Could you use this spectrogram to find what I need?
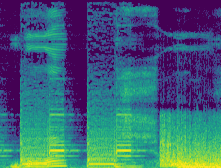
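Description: A young man calls out loudly and with animation close by.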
